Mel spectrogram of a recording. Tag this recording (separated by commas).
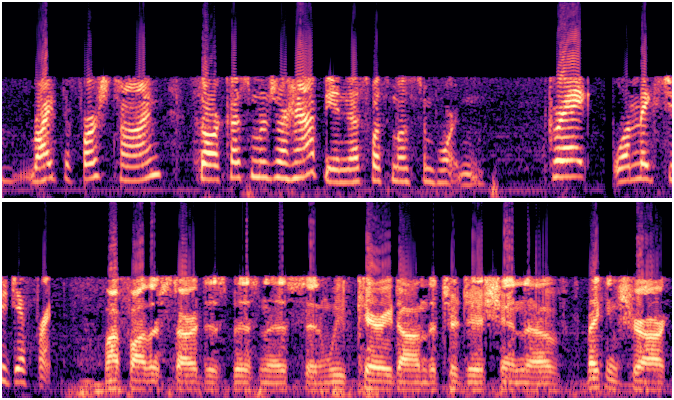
Speech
